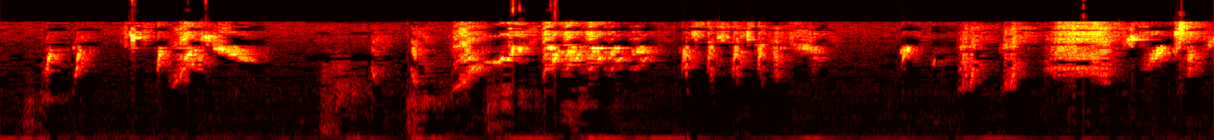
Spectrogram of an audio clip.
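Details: European goldfinch song: a fast, tinkling jumble of high twitters, trills and buzzy notes in uneven bursts with short pauses.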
